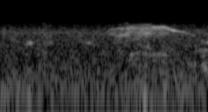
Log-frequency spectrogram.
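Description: Near silence on the call line, with a faint high chirp that rises and then falls in pitch near the end.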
